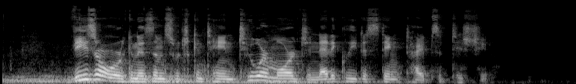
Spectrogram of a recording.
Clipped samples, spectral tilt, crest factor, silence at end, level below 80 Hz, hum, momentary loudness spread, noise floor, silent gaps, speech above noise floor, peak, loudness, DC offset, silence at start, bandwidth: under 0.1%; -6.5 dB/octave; 16 dB; 0.9 s; -46 dBFS; none; 18 LU; -67 dBFS; none; 51 dB; -2 dBFS; -16 LUFS; under 0.1%; 0.05 s; 15 kHz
